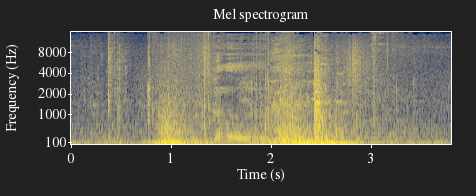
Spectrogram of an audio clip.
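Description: A heavy wooden chest lid creaks and thuds open.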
